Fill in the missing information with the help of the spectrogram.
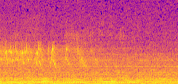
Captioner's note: birds tweeting; tense music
